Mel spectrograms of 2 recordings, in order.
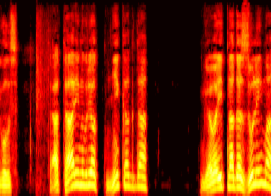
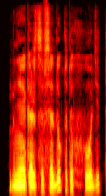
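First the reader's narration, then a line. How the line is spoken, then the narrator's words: Low voice. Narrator (Russian): вполголоса сказала она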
